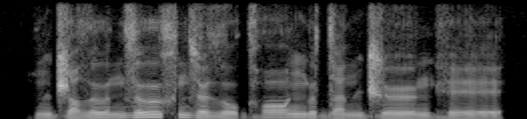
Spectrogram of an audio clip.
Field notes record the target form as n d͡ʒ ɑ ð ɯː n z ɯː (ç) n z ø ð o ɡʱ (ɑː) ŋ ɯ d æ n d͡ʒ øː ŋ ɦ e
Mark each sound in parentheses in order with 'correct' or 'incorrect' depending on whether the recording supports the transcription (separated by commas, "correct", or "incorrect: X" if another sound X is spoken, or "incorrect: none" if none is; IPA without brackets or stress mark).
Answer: incorrect: x, correct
